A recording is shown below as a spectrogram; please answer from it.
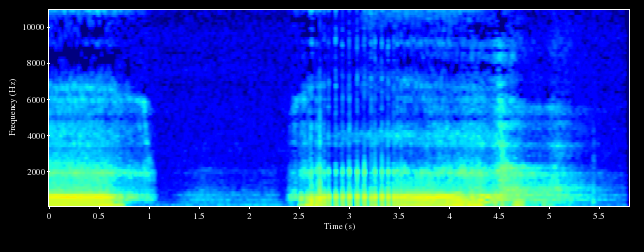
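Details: Man snoring at 3:30 am: loud fluttering, rattling, mower-like vibrating snores with a brief pause between breaths.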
